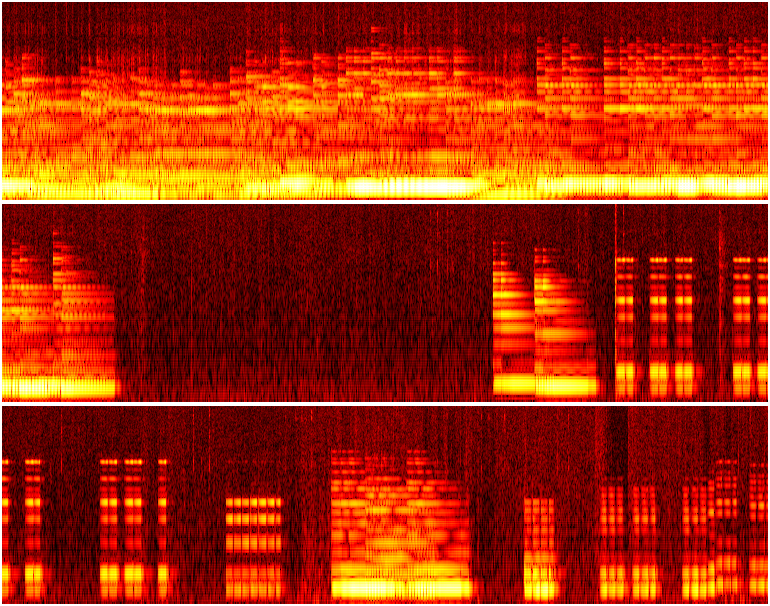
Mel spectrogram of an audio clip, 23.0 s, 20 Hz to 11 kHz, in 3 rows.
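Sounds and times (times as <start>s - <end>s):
keyboard instrument notes: 0.0s - 8.8s, 12.6s - 13.7s, 18.6s - 22.9s.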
